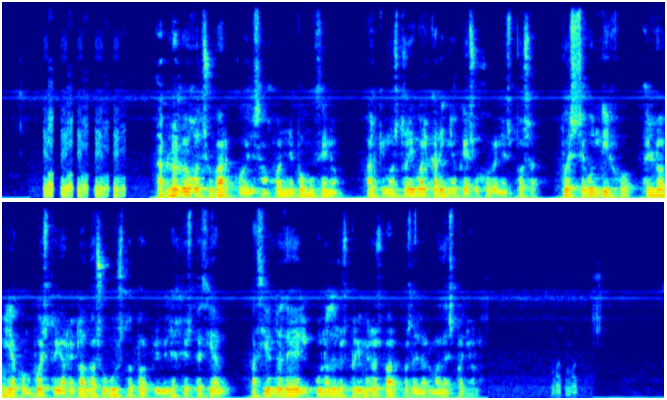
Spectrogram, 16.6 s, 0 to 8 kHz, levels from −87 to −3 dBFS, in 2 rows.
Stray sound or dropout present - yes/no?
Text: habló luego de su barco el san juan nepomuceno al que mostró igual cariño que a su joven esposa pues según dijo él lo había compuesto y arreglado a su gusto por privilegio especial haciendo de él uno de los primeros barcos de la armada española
yes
